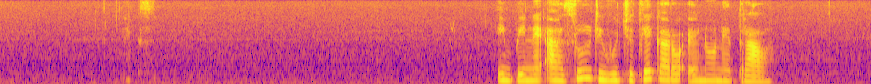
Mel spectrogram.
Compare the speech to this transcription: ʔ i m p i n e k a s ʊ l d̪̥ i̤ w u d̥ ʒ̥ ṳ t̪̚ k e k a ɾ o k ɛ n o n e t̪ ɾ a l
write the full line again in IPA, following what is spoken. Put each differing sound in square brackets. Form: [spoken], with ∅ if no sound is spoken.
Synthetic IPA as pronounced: ʔ i m p i n e [ʔ] a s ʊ l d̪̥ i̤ w u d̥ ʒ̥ ṳ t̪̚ k e k a ɾ o [ʔ] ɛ n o n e t̪ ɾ a l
